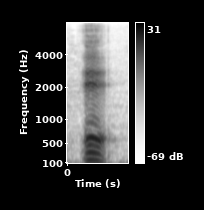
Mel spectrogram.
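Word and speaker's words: へ: Note that this particle is pronounced as e.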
